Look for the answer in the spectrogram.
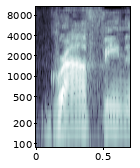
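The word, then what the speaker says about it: graphein: Graphene is spelled G-R-A-P-H, like the word graph, E-I-N. It means to write.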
